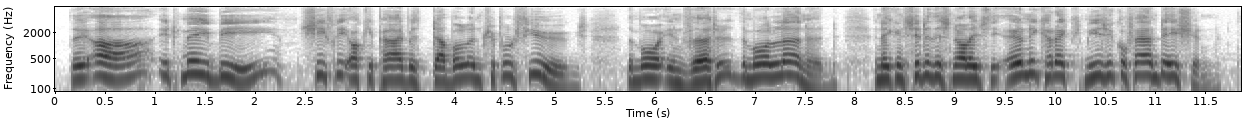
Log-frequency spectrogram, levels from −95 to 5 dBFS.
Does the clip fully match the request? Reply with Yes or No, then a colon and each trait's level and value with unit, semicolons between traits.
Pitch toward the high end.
No: medium, 175 Hz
